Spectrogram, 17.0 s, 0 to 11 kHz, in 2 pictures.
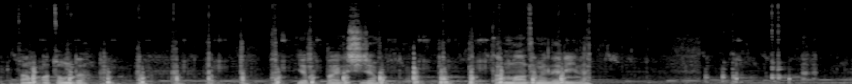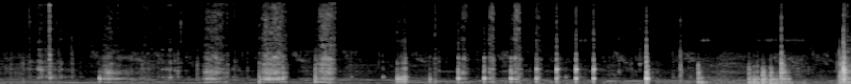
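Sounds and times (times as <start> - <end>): knife scraping a cutting board: 9.5 - 11.9.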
